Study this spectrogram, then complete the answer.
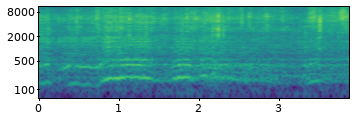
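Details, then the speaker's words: Tuttio Soleil 01 electric dirt bike, 2000W brushless motor, ridden by a roughly 175 lb rider: clean motor whine rising and falling with throttle, no chain rubbing, which only occurs without the rider's weight; normal running. "It's a little bit quieter with me on it because it doesn't make that rubbing sound."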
